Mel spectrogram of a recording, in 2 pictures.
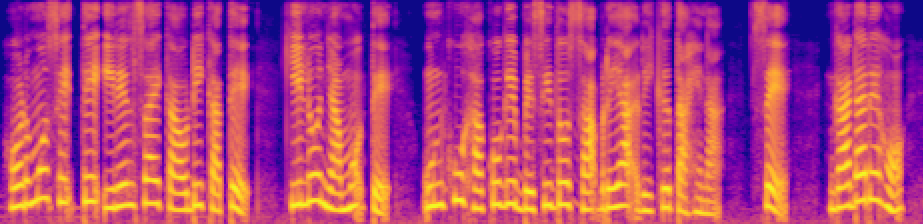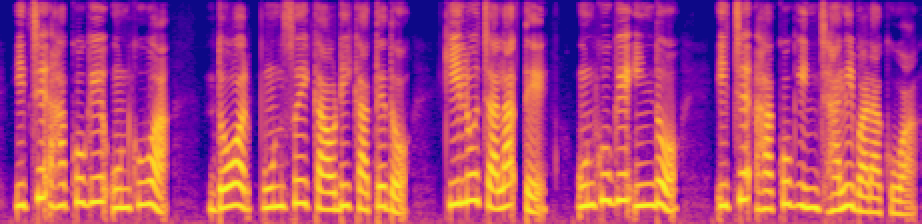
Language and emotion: Santali, neutral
